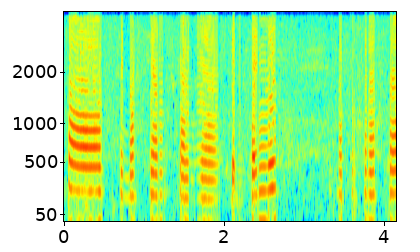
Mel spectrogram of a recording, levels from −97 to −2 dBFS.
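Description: Throughout, the speech has a mu-law and A-law mix-up: mu-law samples are decoded with the A-law curve, which scrambles the levels. It sounds harsh and gritty, and pauses fill with hiss. The waveform shows jagged amplitudes and a raised floor, and the spectrogram shows broadband smear below 4 kHz.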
